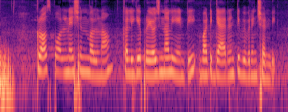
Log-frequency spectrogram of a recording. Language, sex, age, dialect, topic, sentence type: Telugu, female, 18-24, Utterandhra, agriculture, question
